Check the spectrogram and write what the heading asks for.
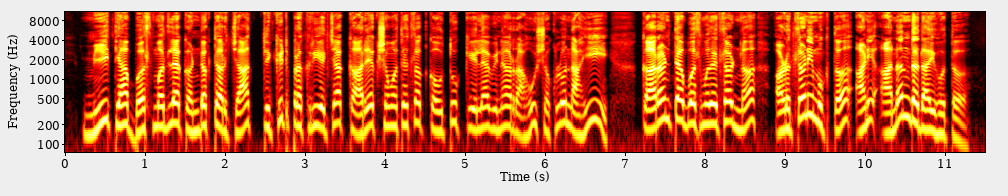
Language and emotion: Marathi, happy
